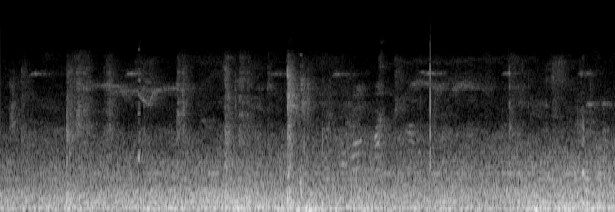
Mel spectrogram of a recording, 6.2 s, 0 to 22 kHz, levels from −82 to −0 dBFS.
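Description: A broken MP3 bit reservoir is the likely cause of three brief glitches, at 1.37 to 1.40 s, 2.99 to 3.02 s and 5.81 to 5.85 s. Each lasts about 30 ms, roughly one 26.1 ms frame, and the sound jumps abruptly past a short stretch. After frames are dropped, the next frame reaches back into the reservoir for data that now belongs to a different frame. Its decoded output is corrupted, and the playback skips.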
